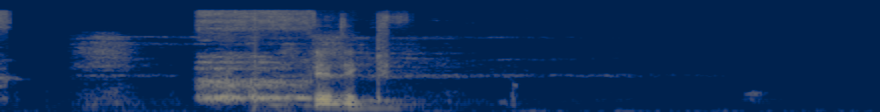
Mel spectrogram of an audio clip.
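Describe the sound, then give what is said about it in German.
A drawn-out yawn: a sharp breathy intake swells into a voiced, strained stretch, then trails off into a fading sigh, with a small click at the end. “Ja, man hört am Gähnen, ne?”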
